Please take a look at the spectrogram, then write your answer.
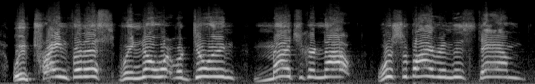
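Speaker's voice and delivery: rallying shout to the crew; shouting over the storm. Acted. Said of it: "shout over the noise to the crew".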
